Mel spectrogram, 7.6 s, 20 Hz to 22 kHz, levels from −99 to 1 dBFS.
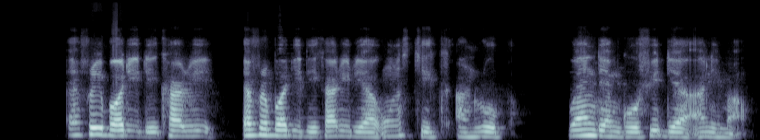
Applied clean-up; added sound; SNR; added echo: neural mask model DeepFilterNet 3.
